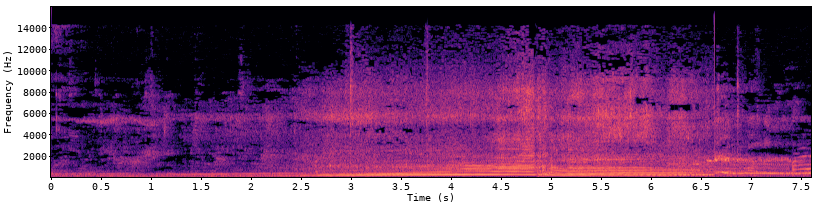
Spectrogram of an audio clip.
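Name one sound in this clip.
A sports car engine roars loudly as the car accelerates past.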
